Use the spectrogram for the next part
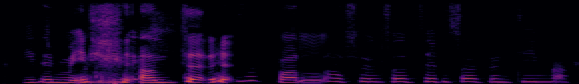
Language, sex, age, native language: Icelandic, female, 14, Icelandic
